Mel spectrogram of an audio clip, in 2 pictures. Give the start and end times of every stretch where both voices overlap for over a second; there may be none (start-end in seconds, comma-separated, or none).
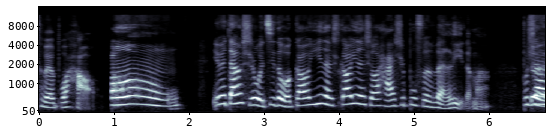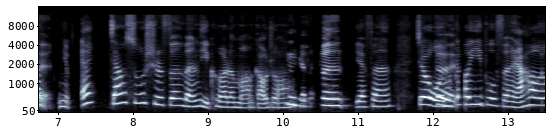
none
